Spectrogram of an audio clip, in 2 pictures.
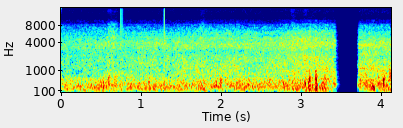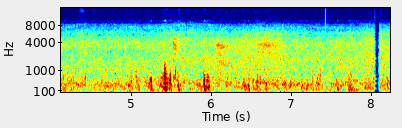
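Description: Waves wash onto a beach in a steady, rushing roar, with heavy wind buffeting the microphone throughout and a brief dropout midway.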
